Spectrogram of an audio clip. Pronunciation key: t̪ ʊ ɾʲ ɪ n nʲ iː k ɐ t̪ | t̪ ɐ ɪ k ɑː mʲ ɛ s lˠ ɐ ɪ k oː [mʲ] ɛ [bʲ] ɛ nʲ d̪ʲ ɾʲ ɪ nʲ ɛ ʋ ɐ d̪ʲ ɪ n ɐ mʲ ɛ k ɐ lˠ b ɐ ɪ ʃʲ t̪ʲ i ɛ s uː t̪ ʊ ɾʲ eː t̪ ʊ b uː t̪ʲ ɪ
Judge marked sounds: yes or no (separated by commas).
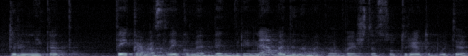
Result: yes, yes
